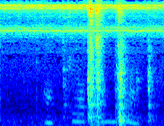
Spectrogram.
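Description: A steady high-pitched whine made of two tones, with two sharp clicks in the second half, the second the loudest, and faint murmuring.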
